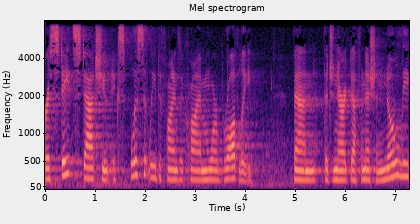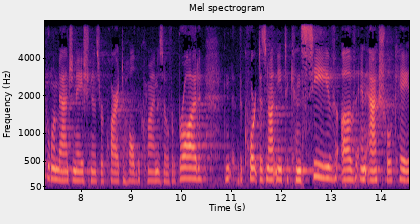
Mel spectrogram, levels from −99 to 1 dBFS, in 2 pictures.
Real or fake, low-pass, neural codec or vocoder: real; 7.2 kHz; none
